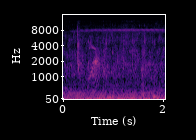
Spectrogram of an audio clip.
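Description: Faint steady trickle of water running into a garden pond, with a soft swish about half a second in.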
